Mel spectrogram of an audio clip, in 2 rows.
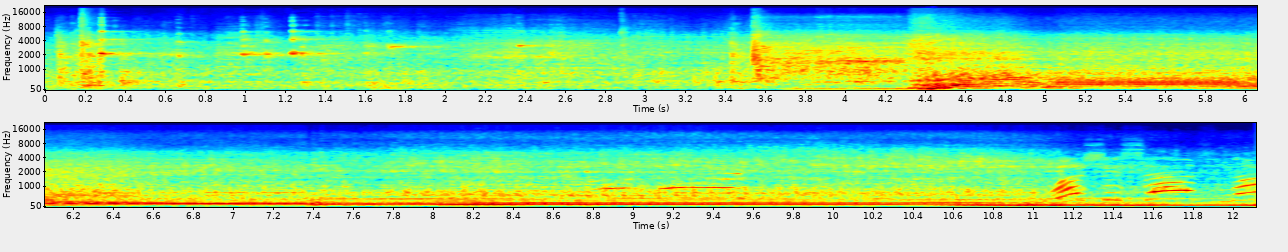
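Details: Crashed Ferrari 812 Superfast being rebuilt. It cranks, catches cleanly, flares, then settles to a smooth, steady idle with a few crisp revs; sounds healthy.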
